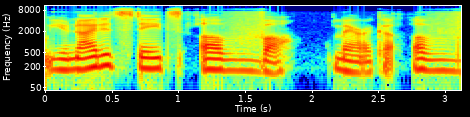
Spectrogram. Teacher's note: it looks like an F but it sounds like a V and you will hear the V if the word after it starts with a vowel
